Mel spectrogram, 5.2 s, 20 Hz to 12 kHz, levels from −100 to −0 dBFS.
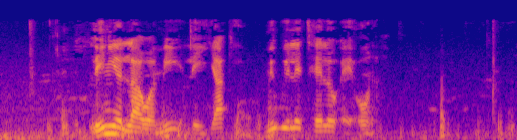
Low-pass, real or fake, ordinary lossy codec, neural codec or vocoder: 7.2 kHz; real; MP3, 96 kbps; none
